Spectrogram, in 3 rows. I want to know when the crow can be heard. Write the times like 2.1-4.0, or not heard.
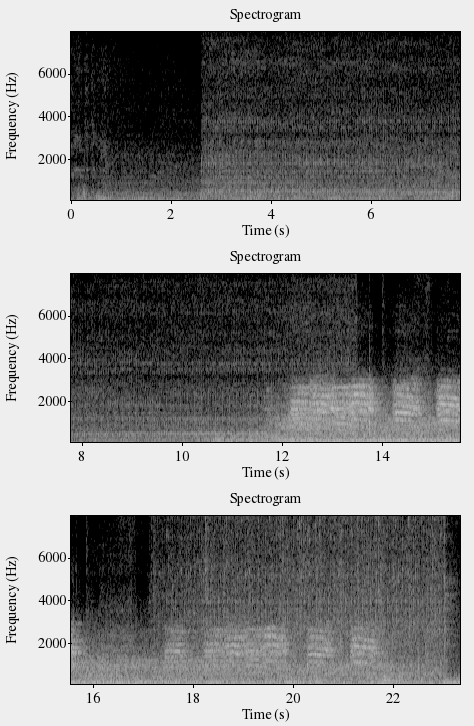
11.7-22.2.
